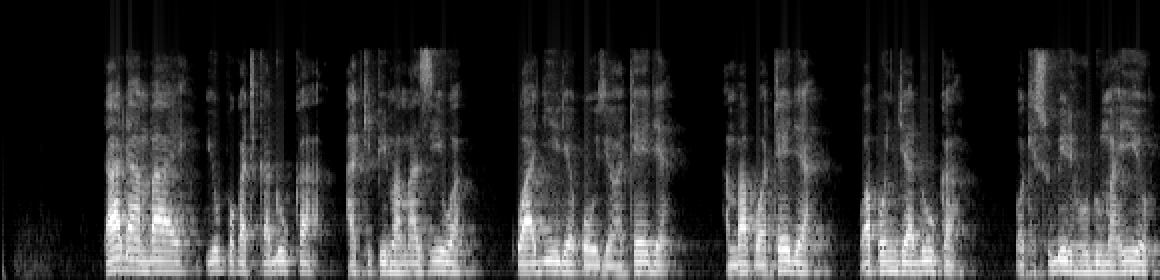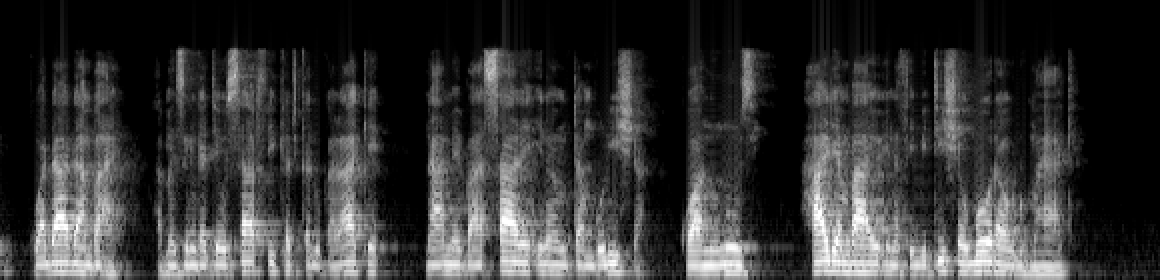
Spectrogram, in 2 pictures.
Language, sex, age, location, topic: Swahili, male, 18-24, Dar es Salaam, finance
